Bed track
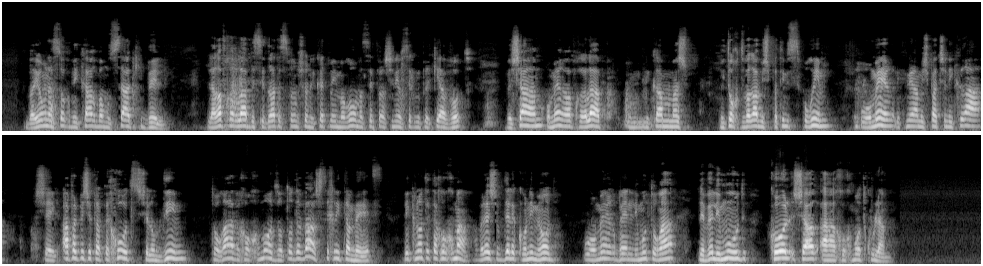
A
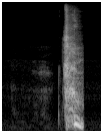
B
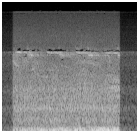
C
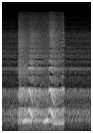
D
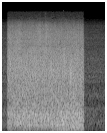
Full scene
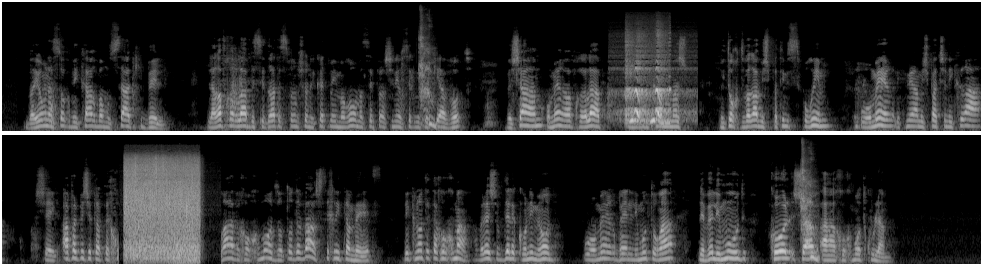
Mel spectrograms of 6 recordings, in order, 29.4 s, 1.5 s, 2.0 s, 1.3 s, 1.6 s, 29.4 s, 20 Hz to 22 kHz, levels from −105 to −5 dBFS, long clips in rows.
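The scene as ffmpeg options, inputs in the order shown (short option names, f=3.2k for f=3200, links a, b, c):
-filter_complex "[1:a]asplit=2[a][b];[0:a]volume=-15.5dB[c];[4:a]agate=range=-33dB:threshold=-42dB:ratio=3:release=100:detection=peak[d];[c]asplit=2[e][f];[e]atrim=end=16.434[g];[d]atrim=end=1.55,asetpts=PTS-STARTPTS,volume=-4.5dB[h];[f]atrim=start=17.976[i];[a]atrim=end=1.49,asetpts=PTS-STARTPTS,volume=-16.5dB,afade=t=in:d=0.004:c=hsin,afade=t=out:st=1.486:d=0.004:c=hsin,adelay=5320[j];[3:a]atrim=end=1.34,asetpts=PTS-STARTPTS,volume=-3.5dB,afade=t=in:d=0.004:c=hsin,afade=t=out:st=1.336:d=0.004:c=hsin,adelay=9100[k];[b]atrim=end=1.49,asetpts=PTS-STARTPTS,volume=-12dB,afade=t=in:d=0.004:c=hsin,afade=t=out:st=1.486:d=0.004:c=hsin,adelay=25730[l];[g][h]acrossfade=d=0.004:c1=hsin:c2=hsin[m];[m][i]acrossfade=d=0.004:c1=hsin:c2=hsin[n];[n][j][k][l]amix=inputs=4:normalize=0"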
